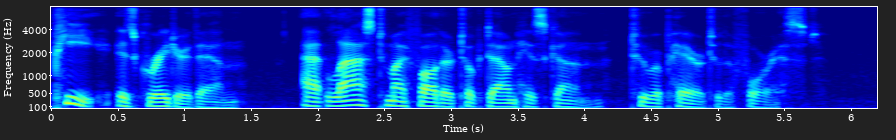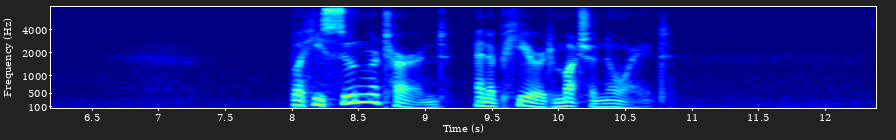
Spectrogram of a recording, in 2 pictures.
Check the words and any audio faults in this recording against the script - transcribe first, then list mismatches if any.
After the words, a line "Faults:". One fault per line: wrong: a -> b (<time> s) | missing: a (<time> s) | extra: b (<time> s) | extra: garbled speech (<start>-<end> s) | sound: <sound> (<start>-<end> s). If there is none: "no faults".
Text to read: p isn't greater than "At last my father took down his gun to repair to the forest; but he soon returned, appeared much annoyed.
p is greater than "At last my father took down his gun to repair to the forest; but he soon returned, and appeared much annoyed.
Faults:
wrong: isn't -> is (0.5 s)
extra: and (9.4 s)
